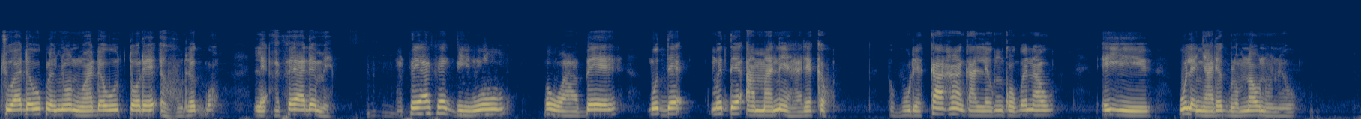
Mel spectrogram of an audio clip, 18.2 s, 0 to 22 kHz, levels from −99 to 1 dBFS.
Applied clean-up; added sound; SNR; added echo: neural mask model DeepFilterNet 3.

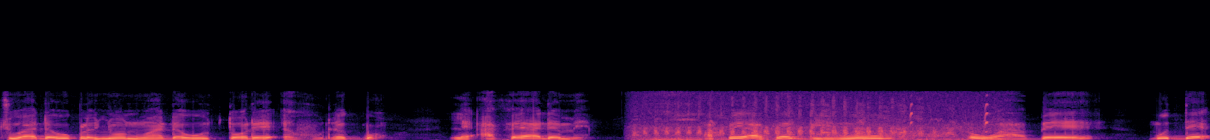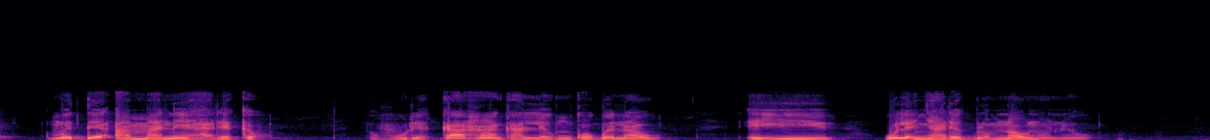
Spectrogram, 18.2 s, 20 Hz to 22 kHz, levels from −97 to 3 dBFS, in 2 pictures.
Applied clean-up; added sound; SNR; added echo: none; Bird; 9 dB; none.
